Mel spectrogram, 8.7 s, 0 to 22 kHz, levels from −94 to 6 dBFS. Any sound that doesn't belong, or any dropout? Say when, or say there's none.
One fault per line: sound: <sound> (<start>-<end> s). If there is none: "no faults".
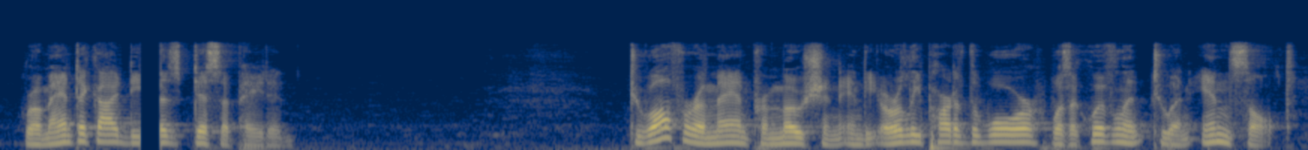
sound: dropout (0.9-1.1 s)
